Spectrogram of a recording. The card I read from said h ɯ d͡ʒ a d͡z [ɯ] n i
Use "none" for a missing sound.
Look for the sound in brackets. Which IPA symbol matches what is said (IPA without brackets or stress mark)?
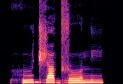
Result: ɤ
